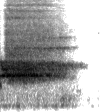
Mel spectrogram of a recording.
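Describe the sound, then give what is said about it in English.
A single long, deep exhale during a guided deep-breathing exercise, breathy and fairly loud, steadily tapering off into silence. “So take three deep breaths here, please.”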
